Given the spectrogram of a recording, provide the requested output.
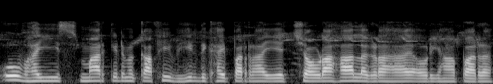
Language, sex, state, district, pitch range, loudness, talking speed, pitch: Hindi, male, Bihar, Katihar, 145-165 Hz, -18 LUFS, 230 wpm, 155 Hz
